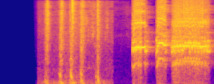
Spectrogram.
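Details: A wild red junglefowl cock gives a burst of muffled wing-flapping, then a brief pause before a strident crow of three abrupt, shrill segments ending in a longer held note.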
